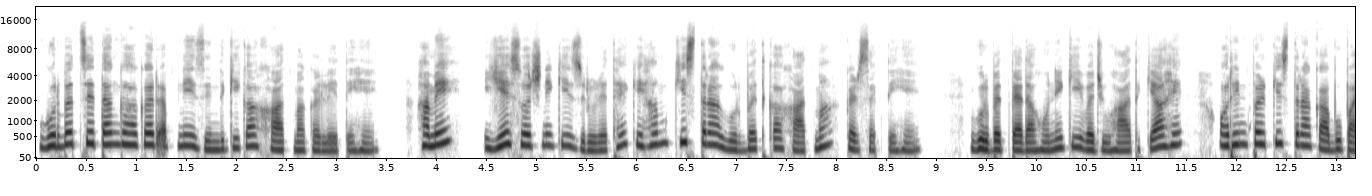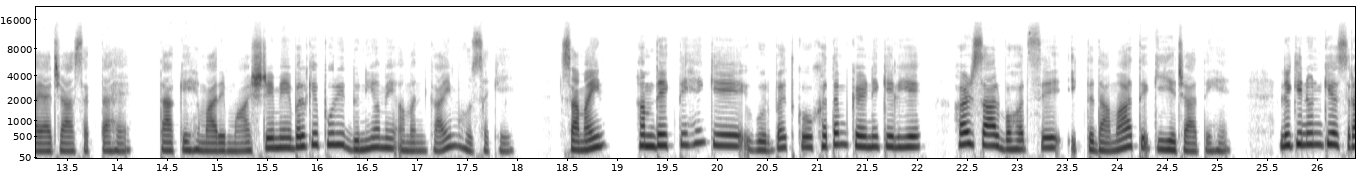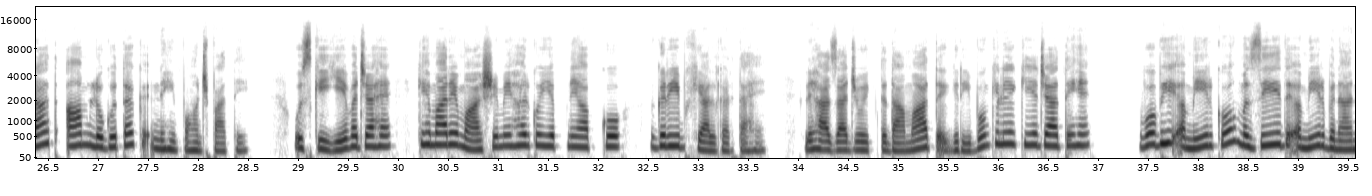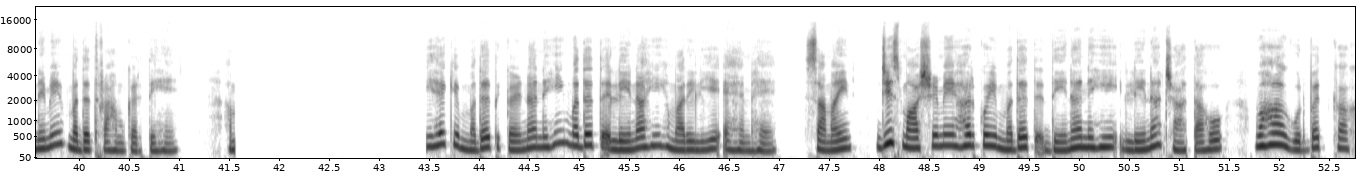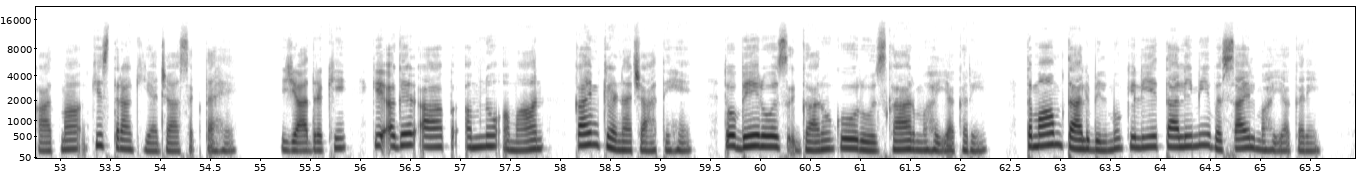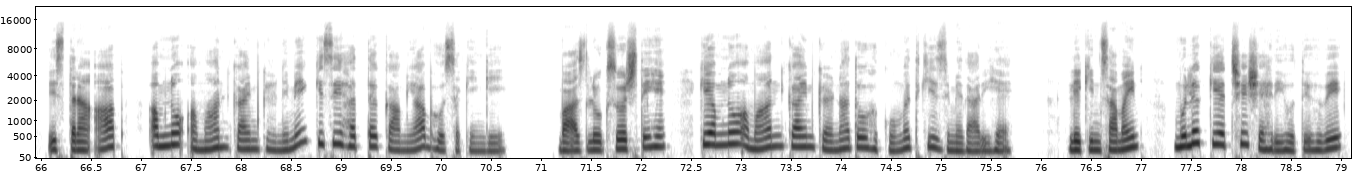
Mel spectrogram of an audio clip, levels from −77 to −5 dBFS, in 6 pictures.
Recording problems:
audio cutting out; at 42 s for 2 s

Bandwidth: 15 kHz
